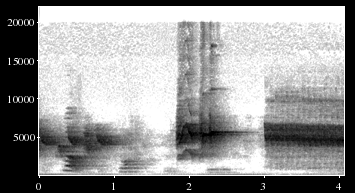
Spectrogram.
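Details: Sooty-headed bulbul, locally konin, in energetic song: a jumble of descending chattering notes, a short pause, then loud high chirps and a sustained high whistle running to the end.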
